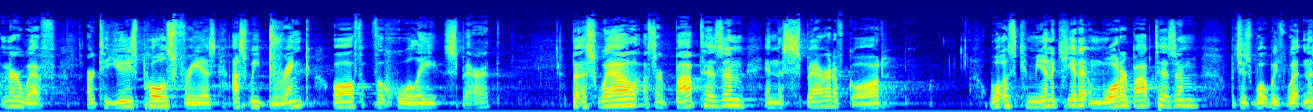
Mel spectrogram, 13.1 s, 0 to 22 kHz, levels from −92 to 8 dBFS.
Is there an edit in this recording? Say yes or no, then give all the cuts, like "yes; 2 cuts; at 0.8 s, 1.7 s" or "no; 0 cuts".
no; 0 cuts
